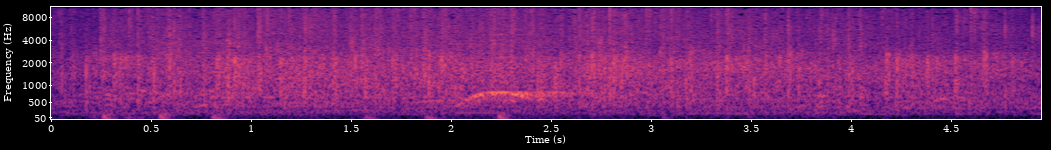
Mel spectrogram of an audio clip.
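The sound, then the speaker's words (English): An audience at a slide presentation applauds steadily, dense overlapping claps filling the space, with a faint murmur of voices mixed underneath. “Clap.”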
